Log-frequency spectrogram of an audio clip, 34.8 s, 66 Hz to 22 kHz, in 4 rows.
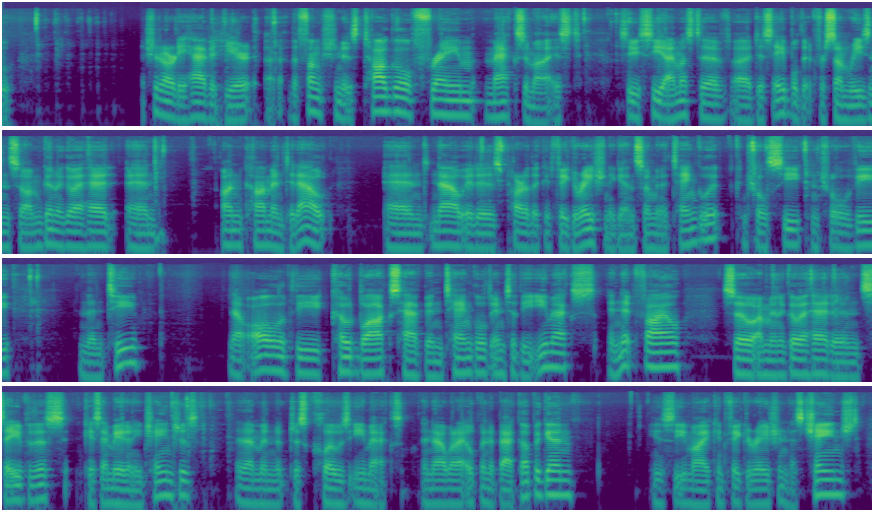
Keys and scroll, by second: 0.1-1.6 typing, 2.2 ctrl+a, 2.7 Right, 3.2 Right, 3.3-3.9 Right, 6.1 ctrl+a, 10.2 ctrl+d, 13.5 Up, 13.7 Up, 16.2 ctrl+c, 16.7 ctrl+v, 17.7 t, 25.5 ctrl+x, 25.7 ctrl+s, 27.9 ctrl+x, 28.1 ctrl+c.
